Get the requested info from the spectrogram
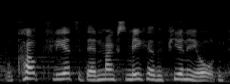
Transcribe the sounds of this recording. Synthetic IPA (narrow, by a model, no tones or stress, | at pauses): kʰɒ̽m̰fle̝ːɐt͡sʰe̝ld̥ænmɑ̈ːɡ̥sɒ̽me̝ɡ̥əhæð̞̩ˠpʰæpʰḭɐnəiɒ̰ːd̥n̩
